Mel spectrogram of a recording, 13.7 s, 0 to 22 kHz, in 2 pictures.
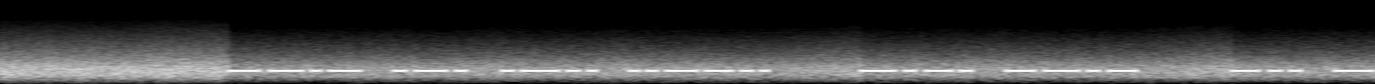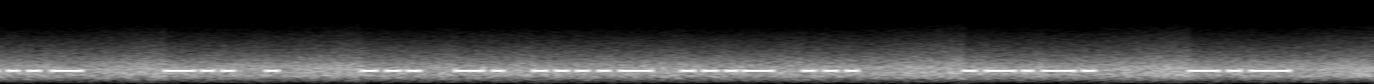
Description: Morse code, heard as a keyed tone, hand-sent with a straight key, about 24 wpm, 530 Hz, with radio static and a narrow filter. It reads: QRL? CQ DX DE SN4VS <AR> K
